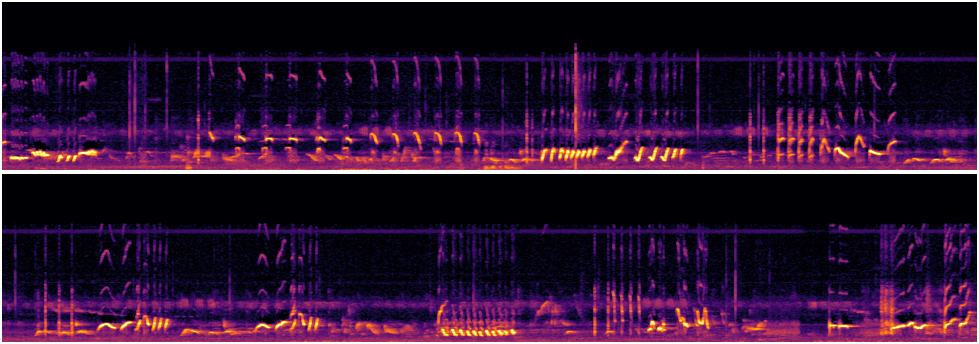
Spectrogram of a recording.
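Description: Wild birds chirping and calling: fast trills of short, high notes and repeated chirps, coming in clusters with short gaps between them.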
